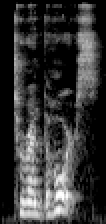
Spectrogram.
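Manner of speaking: usual speaking voice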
